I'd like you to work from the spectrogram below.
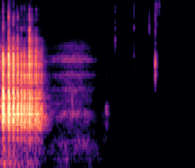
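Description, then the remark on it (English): Dice rolling across a table for an attack roll in a tabletop role-playing game: a loud burst of hard clattering, a short fading rattle, then a few faint, scattered ticks as they settle. No voices. “Then I want to do Thundering Steel. And let me roll, and if it works, I'll describe it.”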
